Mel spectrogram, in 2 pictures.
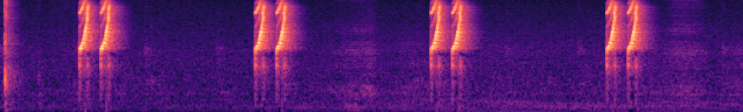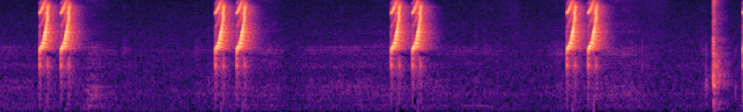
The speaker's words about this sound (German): Ich schalte wieder aus und schalte einmal die Schalter so, dass es zweimal zwitschert. Fast wie ein Spatz. Zweimal zwitschert es jetzt.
